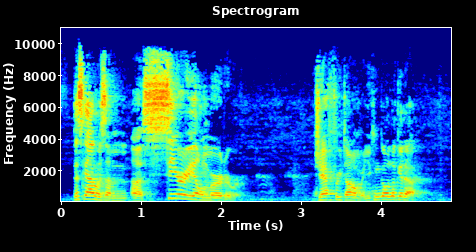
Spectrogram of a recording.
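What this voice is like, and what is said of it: American accent. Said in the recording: “you can recognize from my accent, I'm from the U.S.”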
